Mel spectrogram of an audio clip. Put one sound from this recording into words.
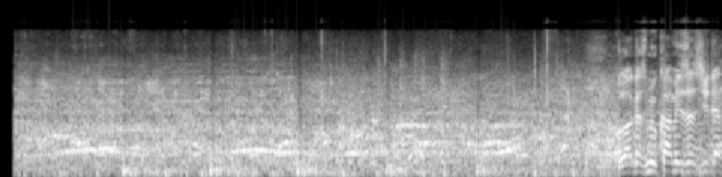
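A crowd chants and sings in an open stadium.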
